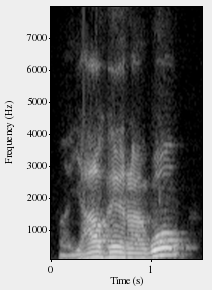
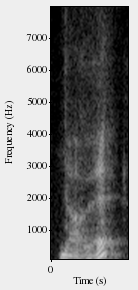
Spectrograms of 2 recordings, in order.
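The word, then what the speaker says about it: Yahweh: 예, 이게 이제 이 정확한 발음은 누구도 모르는데 이제 우리가 일반적으로 야훼라고 발음하는 그 이름이에요. 야훼.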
